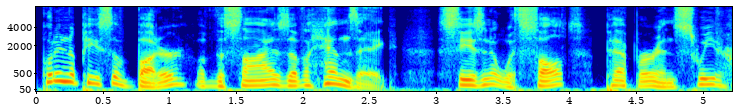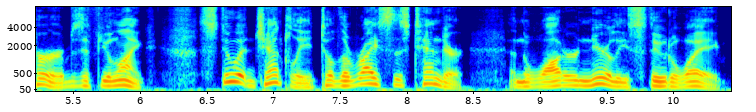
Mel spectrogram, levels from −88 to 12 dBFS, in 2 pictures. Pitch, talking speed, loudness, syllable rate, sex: 130 Hz, 220 wpm, -18 LUFS, 5.4 syllables/s, male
